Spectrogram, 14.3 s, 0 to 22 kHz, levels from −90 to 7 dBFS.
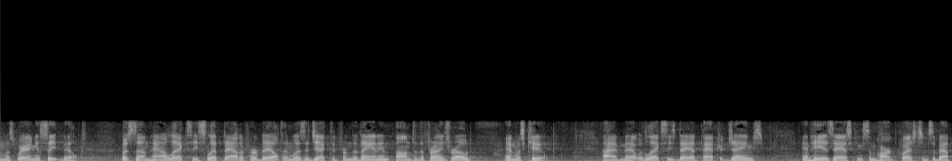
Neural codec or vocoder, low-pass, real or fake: none; 5.4 kHz; real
